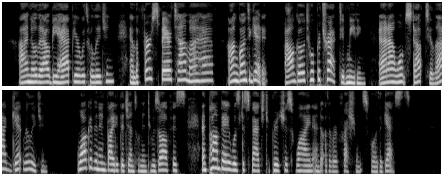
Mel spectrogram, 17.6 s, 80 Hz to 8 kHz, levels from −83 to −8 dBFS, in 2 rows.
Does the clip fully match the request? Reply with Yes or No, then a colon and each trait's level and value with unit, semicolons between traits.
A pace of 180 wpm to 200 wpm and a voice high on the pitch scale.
Yes: average, 190 wpm; high, 220 Hz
